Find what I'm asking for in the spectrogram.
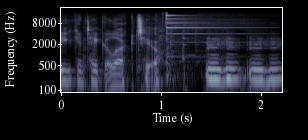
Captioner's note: bell dings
